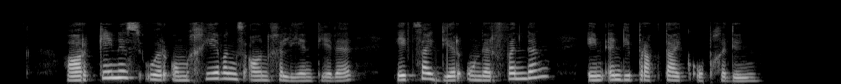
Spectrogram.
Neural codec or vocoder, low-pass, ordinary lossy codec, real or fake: none; 7.2 kHz; AAC, 48 kbps; real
